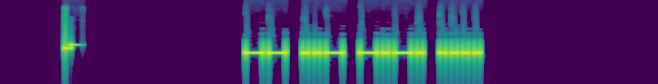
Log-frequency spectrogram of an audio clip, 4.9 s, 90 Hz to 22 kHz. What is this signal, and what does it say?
Morse code, heard as a keyed tone, about 28 wpm, 700 Hz. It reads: MUCH
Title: Top 200 Words 28wpm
